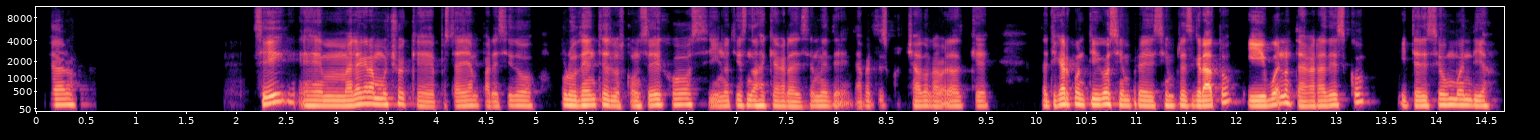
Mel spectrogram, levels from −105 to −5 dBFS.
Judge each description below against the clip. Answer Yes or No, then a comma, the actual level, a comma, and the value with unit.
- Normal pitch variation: Yes, average, 3.0 semitones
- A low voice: Yes, low, 125 Hz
